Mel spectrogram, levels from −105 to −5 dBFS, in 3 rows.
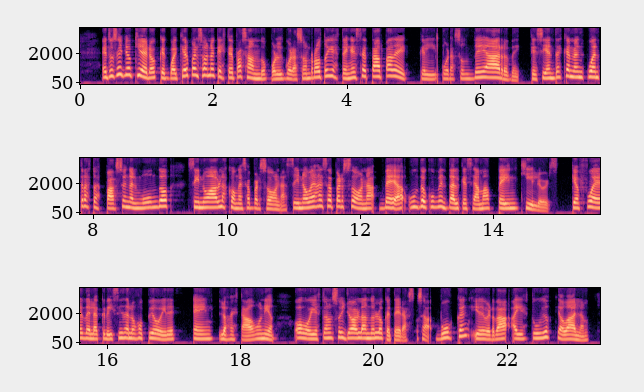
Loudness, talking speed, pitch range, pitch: -22 LUFS, 215 wpm, 205-270 Hz, 230 Hz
